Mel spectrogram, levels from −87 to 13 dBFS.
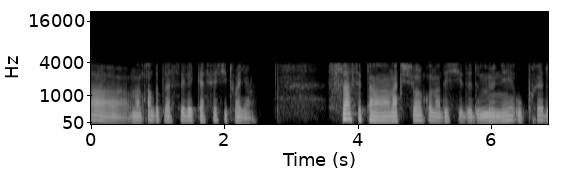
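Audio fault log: throughout, iLBC codec: nothing above about 3.8 kHz survives, so the speech is narrowband and plainly rough and synthetic. The grain points to 30 ms frames at roughly 13 kbps, each frame's excitation coded on its own without help from the previous one.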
